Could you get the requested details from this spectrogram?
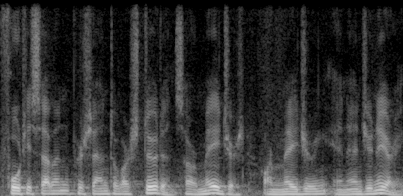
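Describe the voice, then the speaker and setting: A man speaks with a Swedish accent at a fairly low pitch. His tone is dark and mellow, and somewhat breathy. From Sweden. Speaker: university chancellor. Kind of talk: interview. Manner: hesitant with fillers.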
